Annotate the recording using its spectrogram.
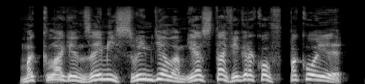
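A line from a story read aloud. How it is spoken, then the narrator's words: Roaring. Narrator (Russian): взревел Гарри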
